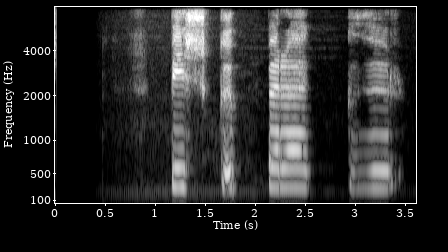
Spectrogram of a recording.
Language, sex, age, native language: Icelandic, female, 7, Icelandic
